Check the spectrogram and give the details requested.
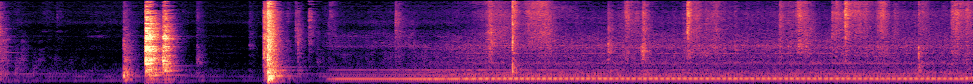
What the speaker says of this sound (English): I'm just going to chuck that in the microwave a bit, just so that the margarine will melt down slightly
